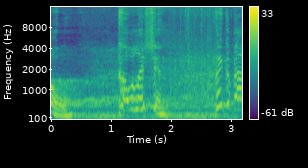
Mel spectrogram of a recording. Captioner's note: applause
